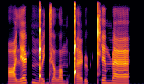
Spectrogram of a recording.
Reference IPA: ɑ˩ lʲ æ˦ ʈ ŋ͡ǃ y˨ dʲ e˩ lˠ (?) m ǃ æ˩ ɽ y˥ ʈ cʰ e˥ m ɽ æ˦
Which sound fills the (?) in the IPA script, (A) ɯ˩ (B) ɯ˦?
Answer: A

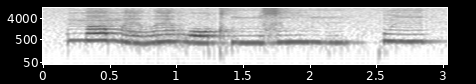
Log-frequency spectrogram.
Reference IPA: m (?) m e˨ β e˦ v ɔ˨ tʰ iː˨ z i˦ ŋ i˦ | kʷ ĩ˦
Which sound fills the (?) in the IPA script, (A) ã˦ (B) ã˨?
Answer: A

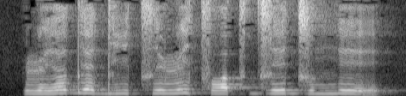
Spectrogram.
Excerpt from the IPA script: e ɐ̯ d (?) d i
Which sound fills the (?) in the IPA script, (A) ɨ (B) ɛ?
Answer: B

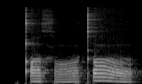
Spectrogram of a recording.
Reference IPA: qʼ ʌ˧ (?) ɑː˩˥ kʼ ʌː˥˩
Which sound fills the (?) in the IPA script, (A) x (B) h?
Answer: A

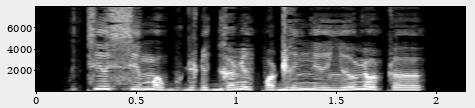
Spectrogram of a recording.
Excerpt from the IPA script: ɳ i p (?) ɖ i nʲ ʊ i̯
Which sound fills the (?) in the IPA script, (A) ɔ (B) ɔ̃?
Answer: A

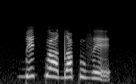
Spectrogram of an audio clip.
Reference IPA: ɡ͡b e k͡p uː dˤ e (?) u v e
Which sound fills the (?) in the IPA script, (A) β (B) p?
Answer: B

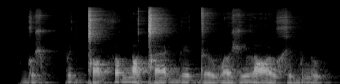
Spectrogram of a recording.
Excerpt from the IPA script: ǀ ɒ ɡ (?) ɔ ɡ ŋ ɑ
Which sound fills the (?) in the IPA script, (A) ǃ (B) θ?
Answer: B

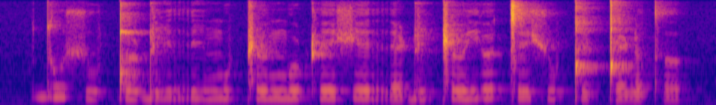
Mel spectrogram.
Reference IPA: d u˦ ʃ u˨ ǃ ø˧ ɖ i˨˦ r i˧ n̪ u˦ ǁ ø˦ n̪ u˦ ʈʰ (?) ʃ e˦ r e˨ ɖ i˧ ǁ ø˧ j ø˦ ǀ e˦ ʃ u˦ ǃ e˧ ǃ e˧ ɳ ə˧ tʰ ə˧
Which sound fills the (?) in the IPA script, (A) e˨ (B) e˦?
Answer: B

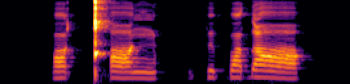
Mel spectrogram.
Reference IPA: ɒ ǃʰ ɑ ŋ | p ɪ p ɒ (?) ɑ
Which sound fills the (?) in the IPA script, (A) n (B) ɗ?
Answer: B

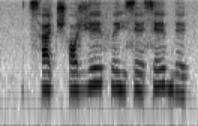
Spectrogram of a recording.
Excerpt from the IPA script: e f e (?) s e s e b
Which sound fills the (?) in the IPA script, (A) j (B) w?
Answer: A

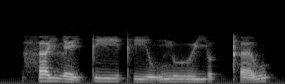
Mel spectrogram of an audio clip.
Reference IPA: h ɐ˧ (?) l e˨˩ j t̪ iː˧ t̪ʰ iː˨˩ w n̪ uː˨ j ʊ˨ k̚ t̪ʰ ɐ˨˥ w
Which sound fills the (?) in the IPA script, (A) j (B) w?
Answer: A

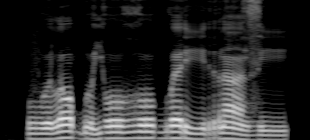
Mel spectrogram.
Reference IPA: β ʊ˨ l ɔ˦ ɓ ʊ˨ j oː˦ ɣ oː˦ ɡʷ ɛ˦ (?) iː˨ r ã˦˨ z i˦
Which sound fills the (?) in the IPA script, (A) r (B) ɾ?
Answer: B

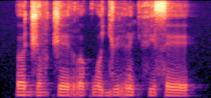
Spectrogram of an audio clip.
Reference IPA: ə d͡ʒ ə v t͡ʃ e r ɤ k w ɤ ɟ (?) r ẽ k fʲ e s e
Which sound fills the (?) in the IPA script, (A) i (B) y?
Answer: B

